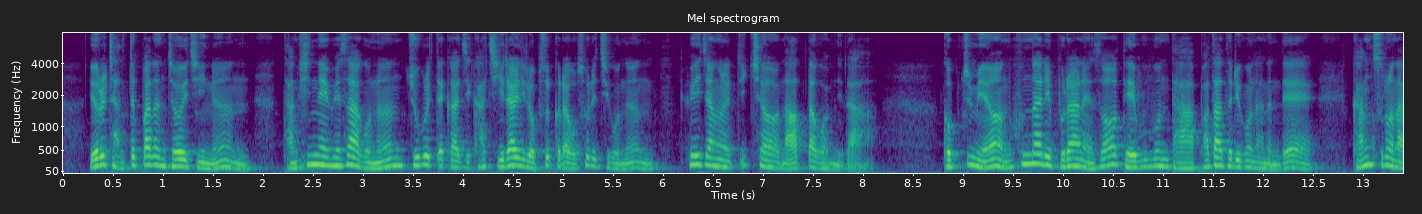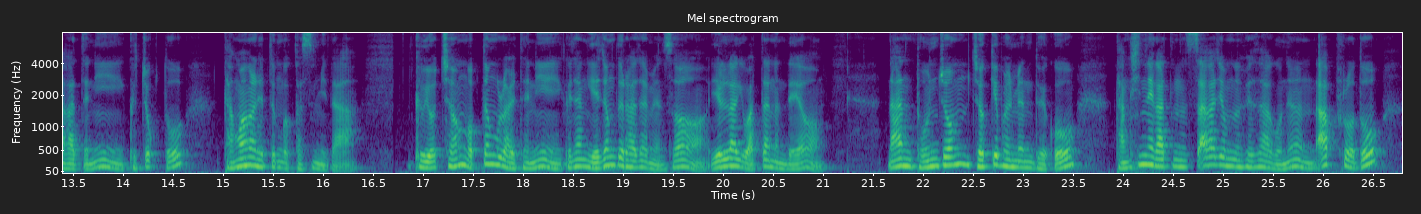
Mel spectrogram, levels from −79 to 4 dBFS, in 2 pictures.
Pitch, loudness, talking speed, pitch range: 140 Hz, -19 LUFS, 335 characters per minute, 115-165 Hz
